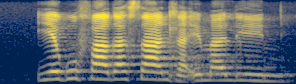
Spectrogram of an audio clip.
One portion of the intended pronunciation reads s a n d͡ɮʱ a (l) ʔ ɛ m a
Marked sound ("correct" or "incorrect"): incorrect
